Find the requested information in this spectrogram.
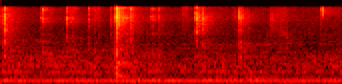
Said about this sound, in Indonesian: by the way ini dari tadi gue kayak ngetik iya gue ngetik karena gue nyari bukunya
